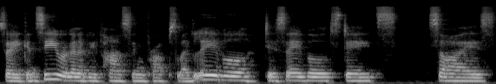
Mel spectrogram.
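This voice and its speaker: Somewhat breathy, a woman speaks in a fairly low pitch. Her pace is fairly slow and her intonation fairly even. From Ireland, Dublin. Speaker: front-end web developer, conference speaker. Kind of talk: conference tech talk with live code demo. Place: home room.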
